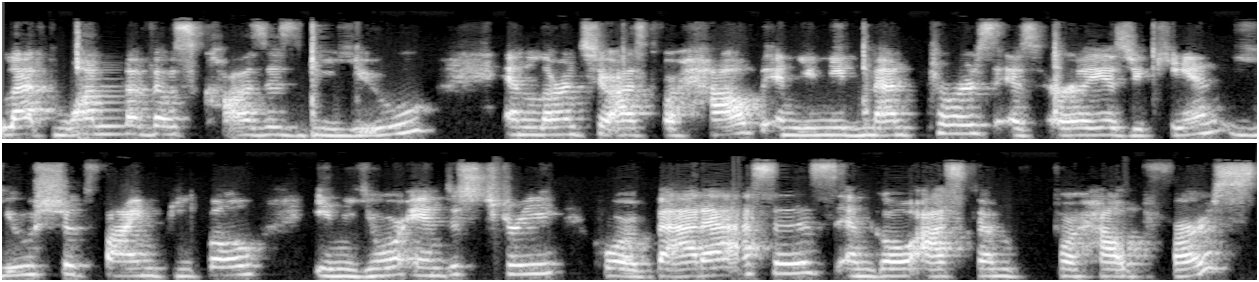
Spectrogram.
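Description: Speaking with a Russian accent at a fairly slow pace, a woman uses a fairly high pitch, a bright, sharp tone, and fairly even intonation. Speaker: motivational speaker and success coach. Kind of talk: interview.

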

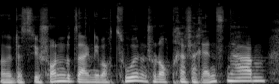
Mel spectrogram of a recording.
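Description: On a very clean recording with a silent background, a man talks at a very fast pace. His pitch varies in an ordinary way. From Saxony, Dresden. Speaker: podcast host. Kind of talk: casual chat.

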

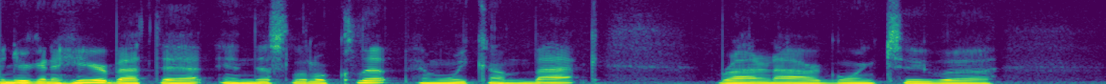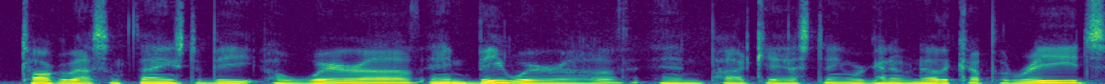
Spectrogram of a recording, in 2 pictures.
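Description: This man has a dark, mellow tone and a fairly high pitch, speaking at a fairly quick pace with ordinary pitch variation. The recording is very clean, with a silent background. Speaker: podcast host and author. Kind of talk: interview conversation. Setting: studio. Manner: laid back.

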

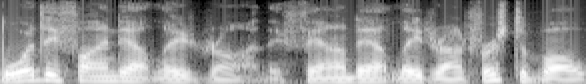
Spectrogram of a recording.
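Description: A man's unremarkable speaking voice at medium pitch with ordinary pitch variation. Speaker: radio host. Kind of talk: call-in radio show. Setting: phone calls.

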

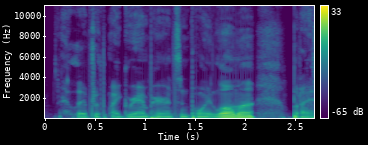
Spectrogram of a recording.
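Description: An American accent with a dark, mellow tone, captured in a very clean recording with a silent background and a dry, close sound with no echo. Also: man. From Southern California. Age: 30s. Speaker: podcast host and jiu-jitsu coach. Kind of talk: casual solo monologue. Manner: rambling, filler-heavy; laid-back and jokey.

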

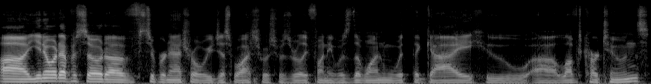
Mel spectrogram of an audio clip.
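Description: A man talks fairly quickly with hardly any pauses, his pitch fairly low. His is an ordinary speaking voice with ordinary pitch variation. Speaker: podcast host. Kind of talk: casual chat.

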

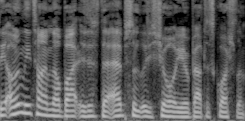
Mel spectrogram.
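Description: This very clean recording with a silent background has a man speaking at medium pitch with ordinary pitch variation. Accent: Australian. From Australia. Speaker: spider enthusiast guest. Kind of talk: casual chat. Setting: studio.

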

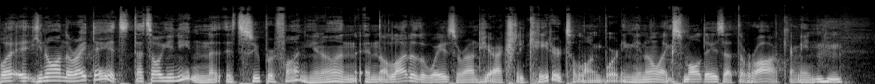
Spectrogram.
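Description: Over noticeable background noise, a man speaks at a very fast pace and medium pitch, with very even loudness, lively intonation and hardly any pauses. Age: 40s. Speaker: winemaker. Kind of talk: casual chat.

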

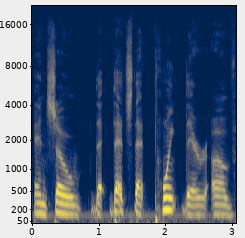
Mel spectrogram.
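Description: A man with a fairly high voice and a dark, mellow tone speaks very slowly, his pitch moving in an ordinary way. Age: 60s. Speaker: pastor and podcast co-host. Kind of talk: casual chat.

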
